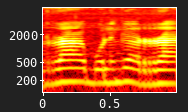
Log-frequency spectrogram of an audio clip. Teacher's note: देखिए जो रा होता है, जब आप रा बोलेंगे रा तो जीभ लुढ़क जाती है, इसीलिए कहेंगे इसको लुंठित व्यंजन।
